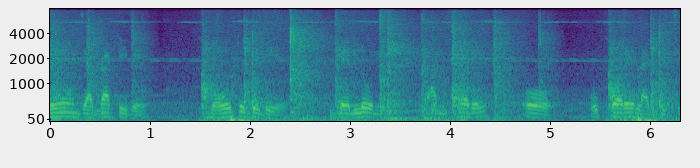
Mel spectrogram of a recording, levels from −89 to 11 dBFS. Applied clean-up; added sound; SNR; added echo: none; Walk, footsteps; 3 dB; none.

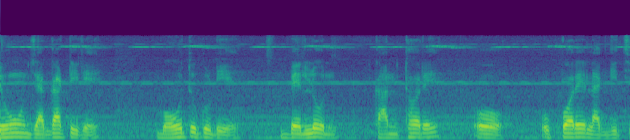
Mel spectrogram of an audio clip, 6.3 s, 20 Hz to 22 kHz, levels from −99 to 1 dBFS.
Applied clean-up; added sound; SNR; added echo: none; none; none; none.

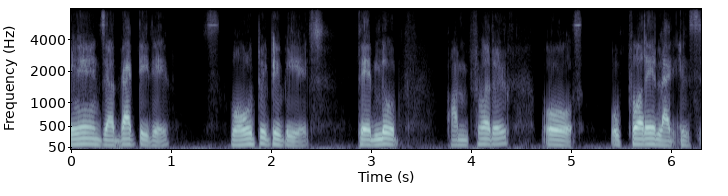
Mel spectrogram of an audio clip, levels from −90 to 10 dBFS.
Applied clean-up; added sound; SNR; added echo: neural diffusion model UNIVERSE++.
